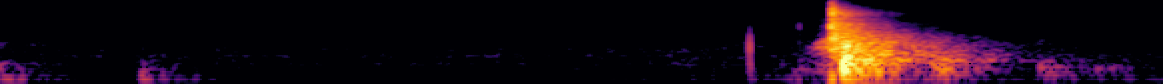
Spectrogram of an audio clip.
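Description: A driver striking a golf ball off a tee: one sharp, loud crack about three seconds in that rings out briefly in the small hitting bay, preceded by a faint tick.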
